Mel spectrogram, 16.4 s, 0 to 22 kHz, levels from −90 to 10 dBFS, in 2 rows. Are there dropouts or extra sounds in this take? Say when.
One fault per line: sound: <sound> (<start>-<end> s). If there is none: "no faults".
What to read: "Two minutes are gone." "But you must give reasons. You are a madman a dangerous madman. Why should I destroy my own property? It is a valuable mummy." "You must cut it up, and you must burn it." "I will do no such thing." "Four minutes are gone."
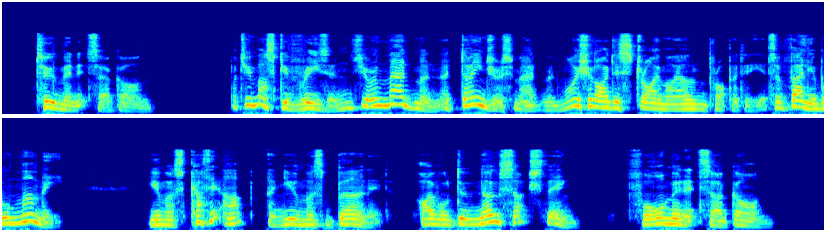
no faults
